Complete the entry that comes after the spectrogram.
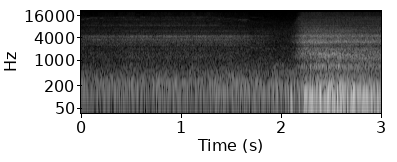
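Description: A deep exhale during a guided breathing practice, first a quiet airy hiss, then a louder, rushing breath out of the nose and mouth close to the microphone in the final second.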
